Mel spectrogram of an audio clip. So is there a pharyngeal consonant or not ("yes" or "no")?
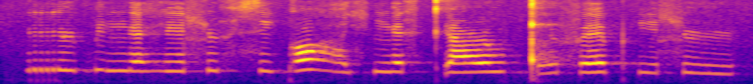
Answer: yes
